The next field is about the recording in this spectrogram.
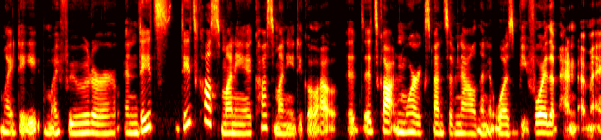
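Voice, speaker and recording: A woman's unremarkable speaking voice at medium pitch, dry and close with no echo. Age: 30s. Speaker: beauty content creator. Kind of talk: interview.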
